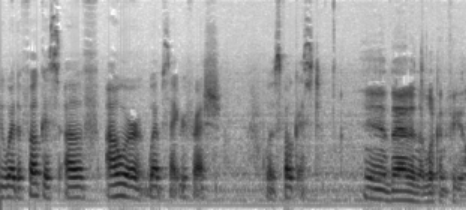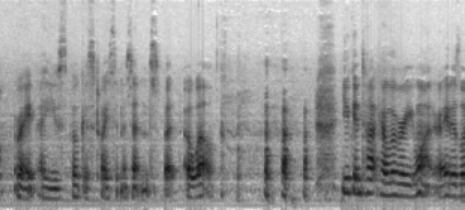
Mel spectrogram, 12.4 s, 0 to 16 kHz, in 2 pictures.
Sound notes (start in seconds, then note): 9.0 laughs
